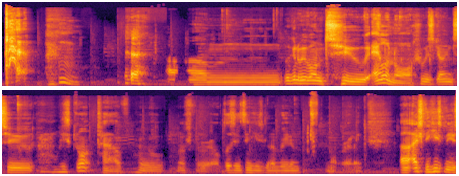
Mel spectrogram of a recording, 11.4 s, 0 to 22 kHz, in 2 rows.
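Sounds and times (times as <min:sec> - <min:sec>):
person coughing: 0:00.0 - 0:01.0
speech: 0:00.6 - 0:11.3.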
